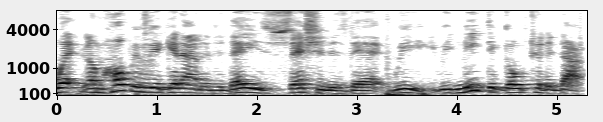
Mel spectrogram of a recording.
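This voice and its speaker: A man talks at a moderate pace, hardly pausing at all, amid noticeable background noise. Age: 70s. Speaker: talk show host, Vietnam veteran. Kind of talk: casual chat.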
